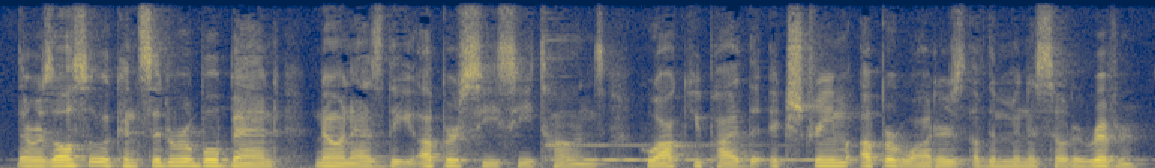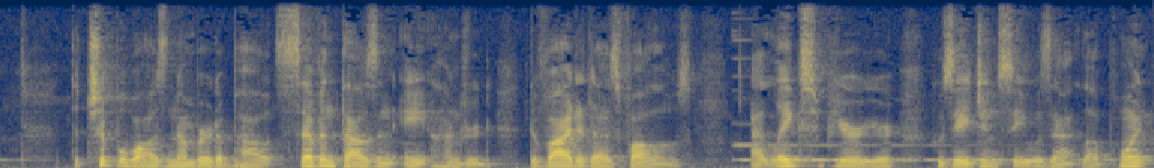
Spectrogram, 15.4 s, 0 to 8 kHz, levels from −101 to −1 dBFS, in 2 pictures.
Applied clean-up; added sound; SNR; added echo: none; Chink, clink; 20 dB; none.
